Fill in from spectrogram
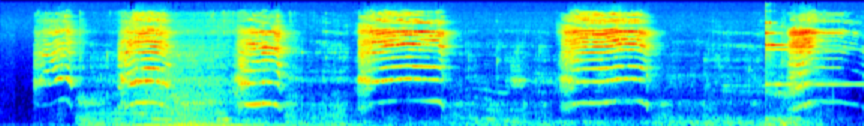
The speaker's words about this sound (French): Un indice, cet animal raffole de l'eucalyptus. Euh, le koala.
